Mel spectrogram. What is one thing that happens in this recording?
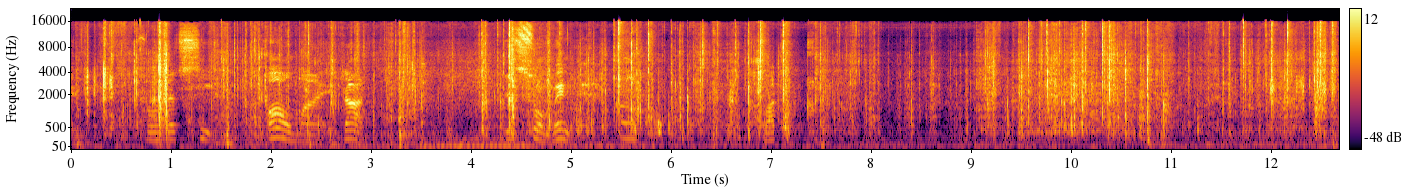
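A cardboard box rustles and taps as hands turn it over.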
